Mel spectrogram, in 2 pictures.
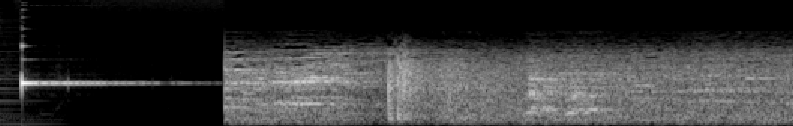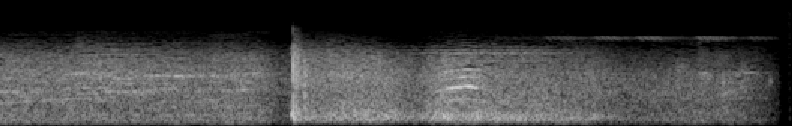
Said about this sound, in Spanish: Así se escucharon los disparos y explosiones tras el incendio de Bin, una prisión de Irán conocida por refugiar presos políticos.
